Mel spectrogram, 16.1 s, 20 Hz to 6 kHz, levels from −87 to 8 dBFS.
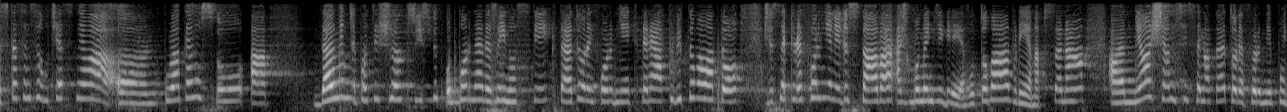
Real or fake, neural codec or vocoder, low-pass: fake; codec, 16 kHz, 0.5 kbps, X-Codec, HuBERT features, trained on general audio; 5.4 kHz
